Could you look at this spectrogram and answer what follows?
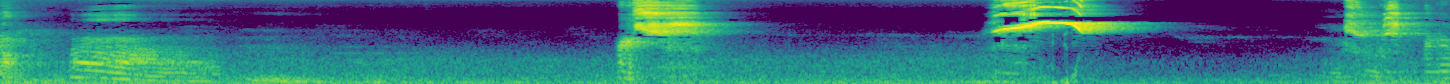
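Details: Household African grey parrot talking and whistling: a descending voice-like phrase at the start, a harsh squawky burst at three seconds, then a loud rising-and-falling high whistle and a short chirp.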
